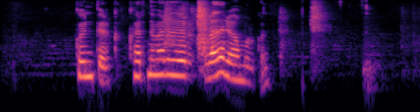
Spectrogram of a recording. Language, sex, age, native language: Icelandic, female, 40-49, Icelandic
